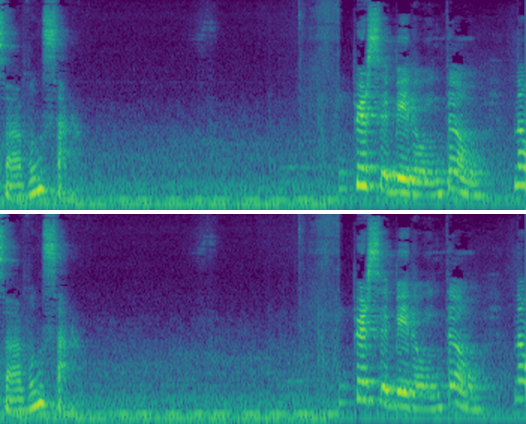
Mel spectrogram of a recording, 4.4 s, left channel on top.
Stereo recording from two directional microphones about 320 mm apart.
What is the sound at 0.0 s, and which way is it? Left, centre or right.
Speech, right.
